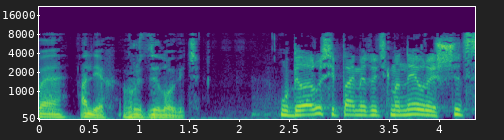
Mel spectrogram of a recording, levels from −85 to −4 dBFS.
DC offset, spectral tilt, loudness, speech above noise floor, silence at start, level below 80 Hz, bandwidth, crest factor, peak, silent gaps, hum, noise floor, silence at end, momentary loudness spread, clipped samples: under 0.1%; -5 dB/octave; -19 LUFS; 27 dB; 0 s; -34 dBFS; 8.8 kHz; 14 dB; -6 dBFS; none; none; -46 dBFS; 0 s; 7 LU; under 0.1%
